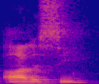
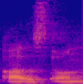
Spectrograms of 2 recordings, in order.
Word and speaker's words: Odysee: Library and their twin service, which is called Odyssey, which is spelled ODYSEE.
